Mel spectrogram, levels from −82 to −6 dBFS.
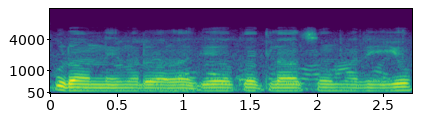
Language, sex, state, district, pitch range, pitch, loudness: Telugu, male, Andhra Pradesh, Sri Satya Sai, 130-135 Hz, 135 Hz, -18 LUFS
